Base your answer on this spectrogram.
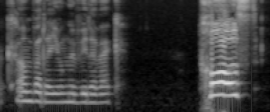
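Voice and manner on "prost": loud, high party cheer; cheering shout. A narrator's reading. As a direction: toast shouted across the table. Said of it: "riefen die anderen".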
